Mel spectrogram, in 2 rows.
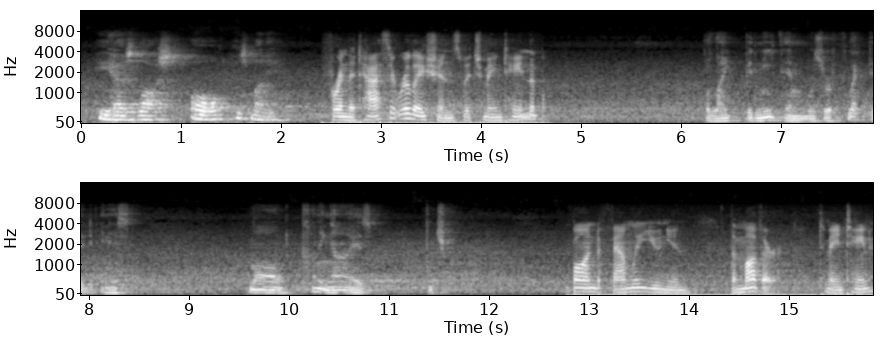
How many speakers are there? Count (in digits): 3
